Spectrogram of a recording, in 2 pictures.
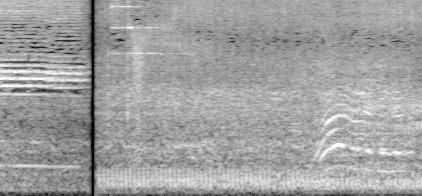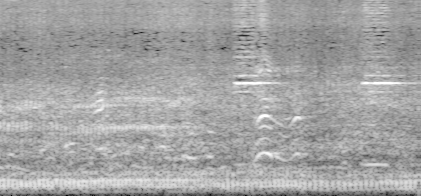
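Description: A vehicle horn sounds briefly in the first second. After a brief dropout, a motorcycle engine idles close by with a steady low rumble, while people's raised voices call out over it about three seconds in and again near the end.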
